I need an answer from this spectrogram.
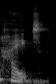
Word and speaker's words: Haidt: I've learned the preferred pronunciation of my board chair's last name, Jonathan Haidt.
